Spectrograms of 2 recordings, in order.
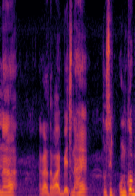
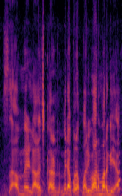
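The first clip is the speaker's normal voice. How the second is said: raised, anguished pitch; grieving confession; 7 semitones higher than usual. Acted. Man confessing to sahab that greed killed family, grieving. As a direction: let the grief lift the voice.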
